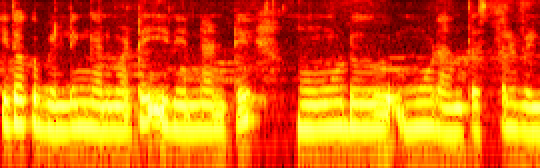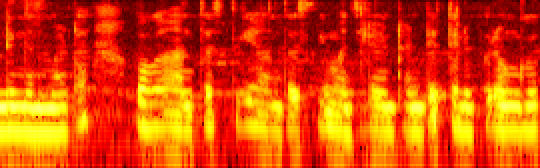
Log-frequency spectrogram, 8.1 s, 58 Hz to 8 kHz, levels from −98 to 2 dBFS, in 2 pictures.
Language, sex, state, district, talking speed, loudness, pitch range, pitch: Telugu, female, Andhra Pradesh, Krishna, 140 wpm, -18 LUFS, 135-195 Hz, 180 Hz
